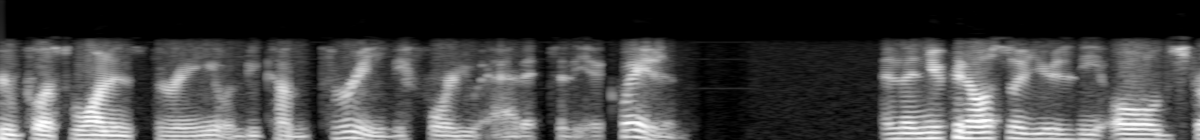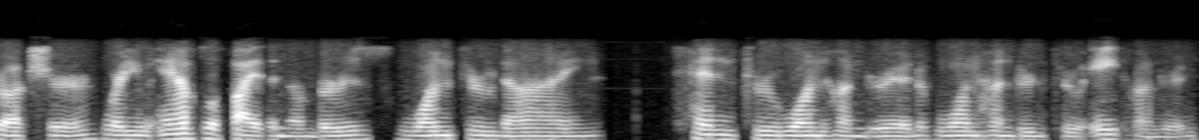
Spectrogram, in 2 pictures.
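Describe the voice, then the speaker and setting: A man with a plain, everyday voice talks at a moderate pace in a fairly low pitch with ordinary pitch variation. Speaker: numerology researcher and activist. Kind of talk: interview. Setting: phone call.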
